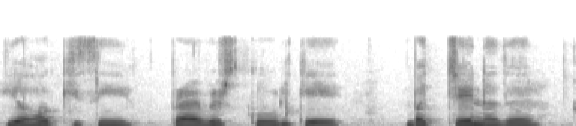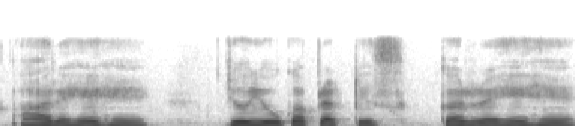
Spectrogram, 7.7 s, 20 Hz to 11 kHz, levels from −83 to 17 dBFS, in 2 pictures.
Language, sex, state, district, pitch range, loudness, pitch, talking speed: Hindi, female, Himachal Pradesh, Shimla, 225-245 Hz, -17 LUFS, 230 Hz, 125 wpm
